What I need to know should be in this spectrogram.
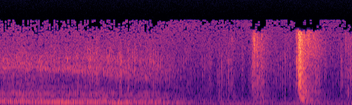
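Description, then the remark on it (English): A car's engine rumbles low and steady, then eases off as the vehicle pulls over under a tree by the road and rolls to a stop, followed by two short thuds near the end, one sharper and louder. “I'll pull under that tree.”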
